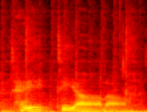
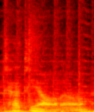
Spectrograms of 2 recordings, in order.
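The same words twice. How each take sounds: First: The first syllable sounds like 'tate' with 'eight'. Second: The first syllable is a plain 'ta' sound. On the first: This is the stylized stage name. "we added the letter eight into it" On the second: This is the real given name. "my real name is actually Tatiana"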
